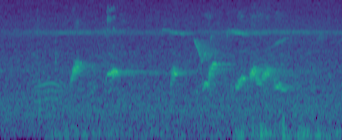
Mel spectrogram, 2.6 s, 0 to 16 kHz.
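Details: Red-whiskered bulbul singing a fighting song against a caged decoy during trapping, 12 April 2018: clear whistled notes spaced about half a second apart, then a quicker warbled run of slurred phrases near the end.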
